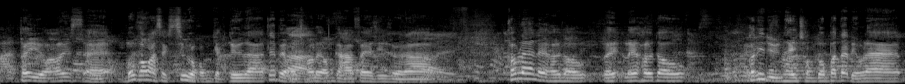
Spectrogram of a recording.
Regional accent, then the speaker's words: Hong Kong; 我哋身為一個香港人咧，係好惡頂嘅

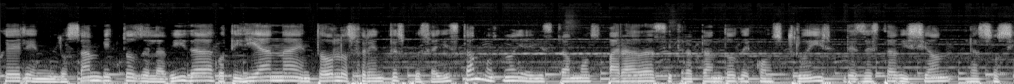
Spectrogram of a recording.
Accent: Sonora, Mexico; also born or lived in Chihuahua / Mexico City; now in Amecameca, Mexico; Vengo del norte, Sonora y Chihuahua. Ahí fueron las tierras que me formaron. Y llegué a la Ciudad de México en 1966 a la Escuela de Filosofía y Letras a estudiar teatro. Vivo en Amecameca desde hace 35 años

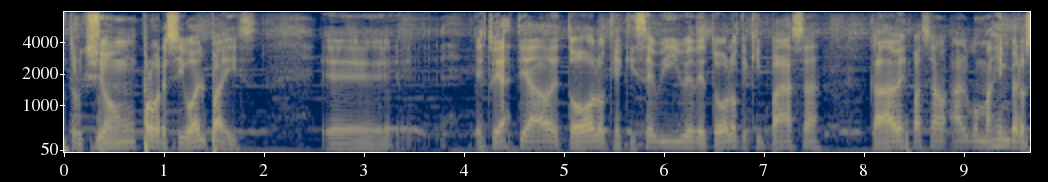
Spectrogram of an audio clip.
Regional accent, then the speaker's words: Caracas, Capital District, Venezuela; Yo viví en el Valle, crecí en el Valle.

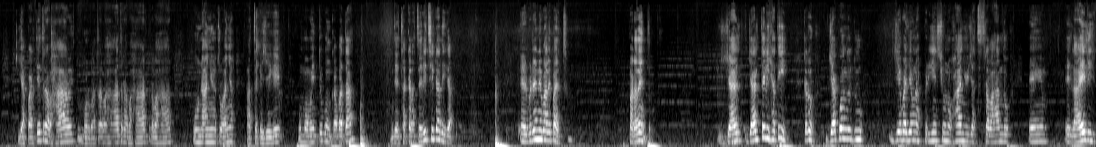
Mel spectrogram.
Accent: Dos Hermanas, Andalusia, Spain; El Lunes Santo estoy en mi pueblo, que yo soy de Dos Hermanas, aunque soy de adopción sevillano, pero yo soy de Dos Hermanas.

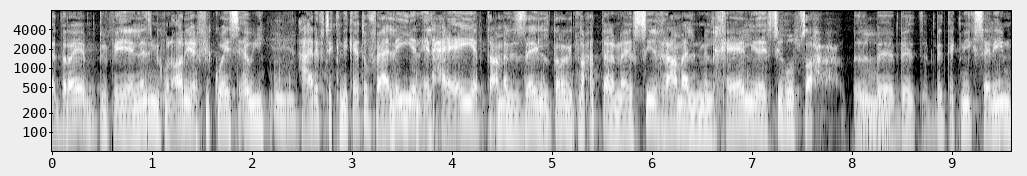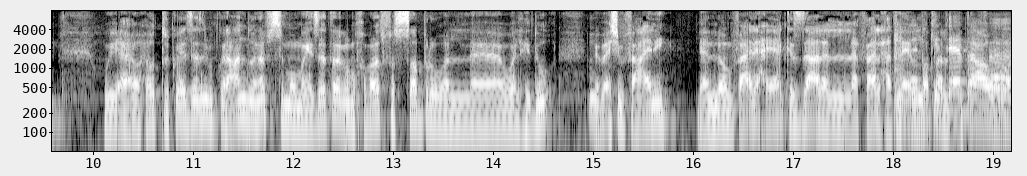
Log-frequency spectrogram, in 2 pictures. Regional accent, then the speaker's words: Tanta, Gharbia, Egypt; انا طنطاوي لغايه ما اتخرجت من الكليه، انا متخرج من طب طنطا.

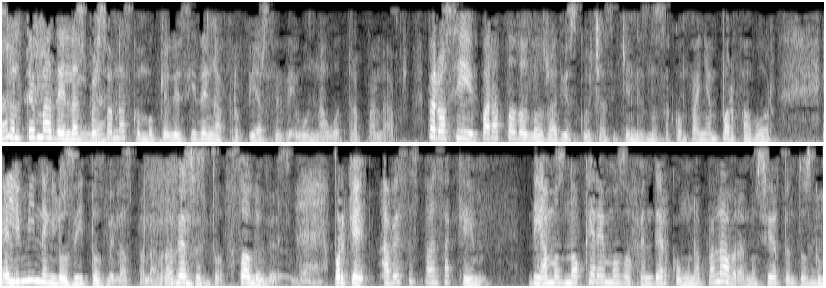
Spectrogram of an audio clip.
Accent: Quito, Pichincha, Ecuador; yo nací y vivo aquí en Quito ya.

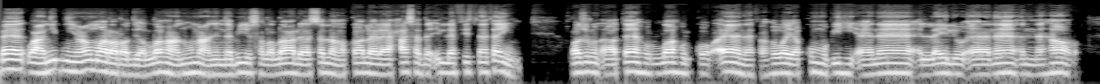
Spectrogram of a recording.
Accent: Egypt; زي ما احنا بنسميها عندنا في مصر كده الغديوه

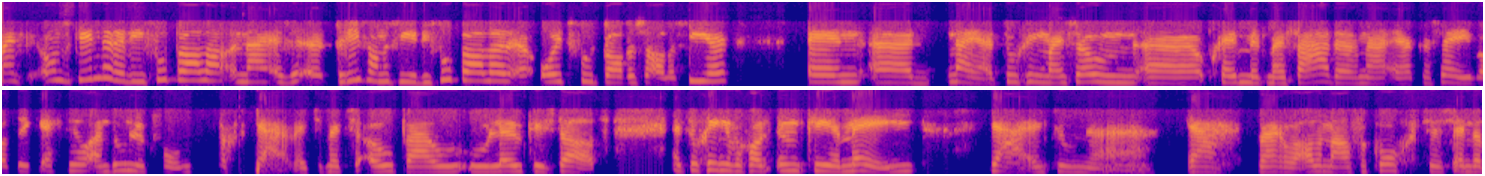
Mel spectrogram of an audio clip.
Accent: Waalwijk, North Brabant, Netherlands; moved away as an adult; now in Wormer, Netherlands; Ik kom uit Waalwijk. Daar ben ik geboren en getogen. Ik woon inmiddels 21 jaar in Noord-Holland vanwege de liefde.

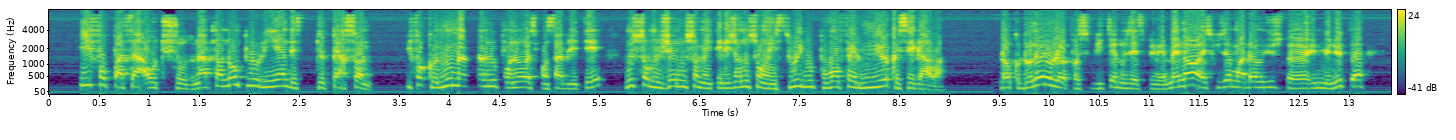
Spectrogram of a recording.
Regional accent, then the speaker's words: Niger; Je suis nigérien, mais je pense que nous pouvons aller à ça.

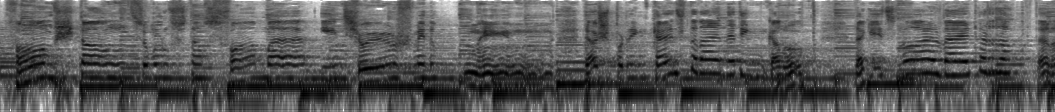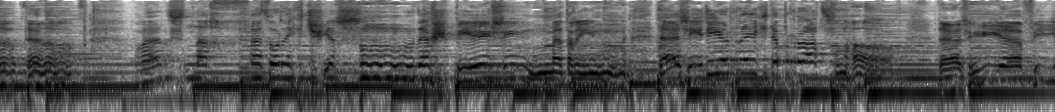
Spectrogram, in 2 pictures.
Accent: Northern Germany, Germany; wenn ich als Norddeutscher in Wiener Mundart Lieder singe, das hat was Freakiges

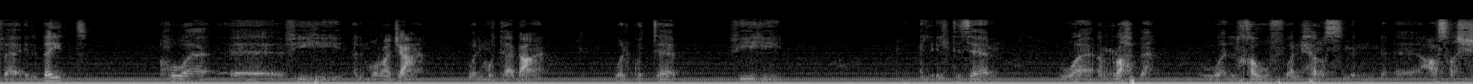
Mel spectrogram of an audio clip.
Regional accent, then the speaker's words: Tarut, Sharqia Governorate, Egypt; نسبة إلى قريتي، قرية طاروط، مركز زقازيق، محافظة الشرقية التي أقيم بها. تاريخ الميلاد 29/4/65

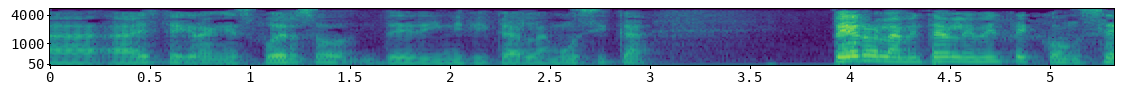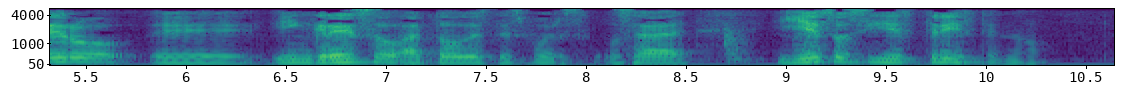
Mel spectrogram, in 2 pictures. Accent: Loja, Ecuador; a mí me dicen tú lojano, sí, soy lojano, pero soy ecuatoriano.

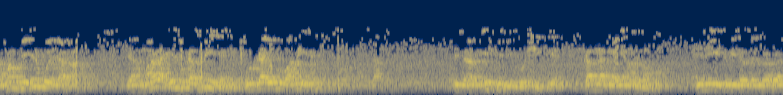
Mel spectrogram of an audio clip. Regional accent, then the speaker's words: Allahabad, Uttar Pradesh, India; الہ آباد میں کیونکہ رہتا ہوں اور کوئی نہیں کرتا ہے میں کہتا ہوں تو میں شہر کا ہوں

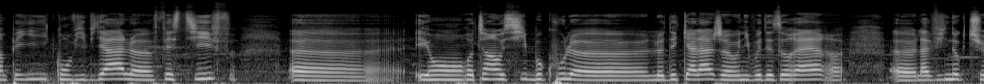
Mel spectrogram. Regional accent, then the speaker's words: Saint-Étienne, Auvergne-Rhône-Alpes, France; now in Lyon, France; Donc moi j'habite à Lyon, je suis originaire de Saint-Étienne

